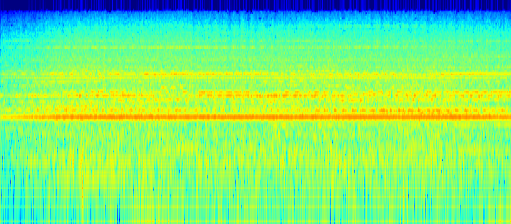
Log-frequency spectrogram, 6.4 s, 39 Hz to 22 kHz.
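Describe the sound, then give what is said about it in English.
A sustained, grating wall of guitar feedback drones without a break, with piercing steady tones stacked over a harsh, noisy hiss. It stays loud and unchanging from start to finish, with no voices. “Yeah, vinyl album sides of each of 21 minutes long of nothing but grating, screeching feedback.”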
